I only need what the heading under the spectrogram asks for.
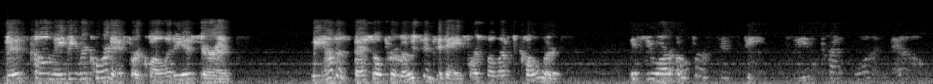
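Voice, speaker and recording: A woman on a recorded phone message, reading a scripted sales pitch that ignores the caller's replies. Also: big pitch swings, moderate pace, sharp tone. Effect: recorded phone message played over a speakerphone. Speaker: telemarketing caller. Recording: distant noisy phone line.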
